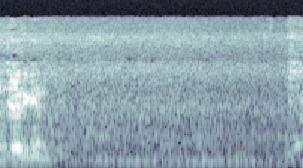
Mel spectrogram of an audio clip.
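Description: A man's speech breaks off just after the start, leaving a pause filled by a steady low background hum; his voice returns right at the end.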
